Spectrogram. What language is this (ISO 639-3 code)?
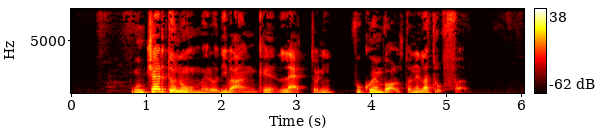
ita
